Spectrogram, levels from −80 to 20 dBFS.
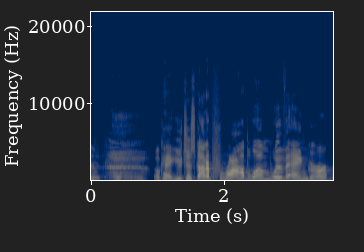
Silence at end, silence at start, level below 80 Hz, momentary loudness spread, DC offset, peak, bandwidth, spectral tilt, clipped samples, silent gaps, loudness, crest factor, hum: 0 s; 0 s; -88 dBFS; 17 LU; under 0.1%; -8 dBFS; 16 kHz; -1.5 dB/octave; under 0.1%; none; -30 LUFS; 24 dB; none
